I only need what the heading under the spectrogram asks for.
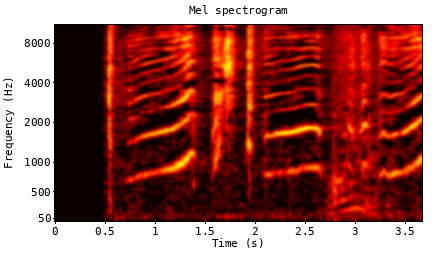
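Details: Barbary macaque calling: a series of clear, whimpering, rising tonal calls, each lasting about a second, with short rough noisy bursts between them.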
